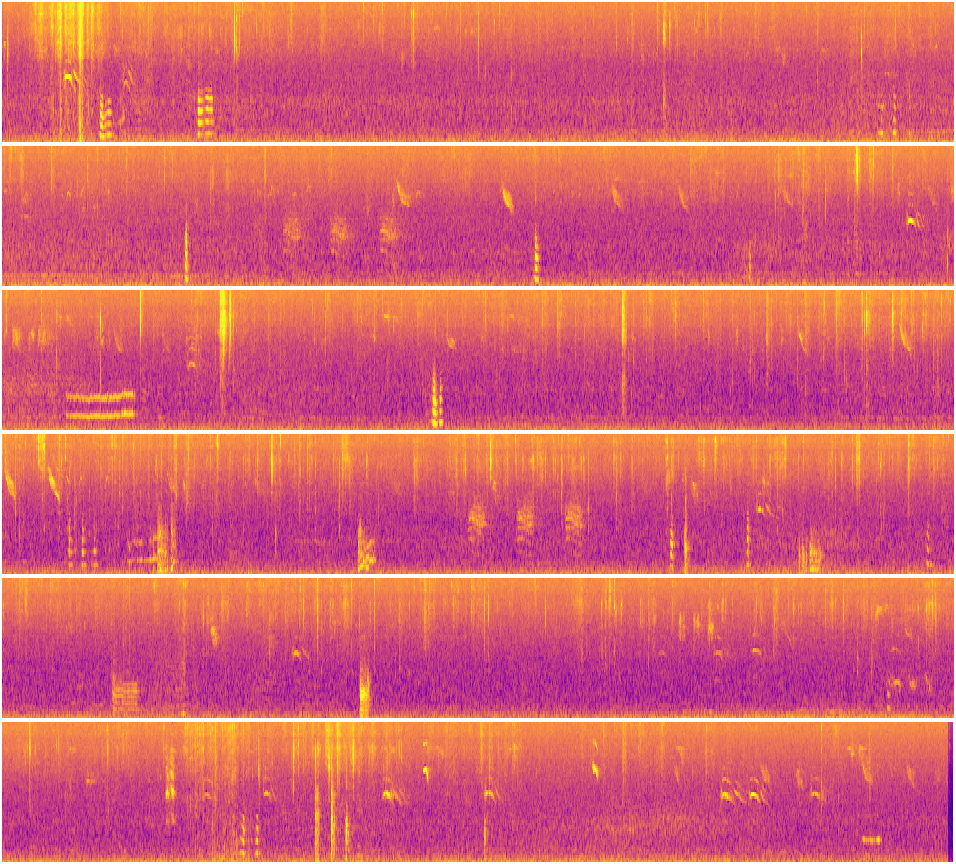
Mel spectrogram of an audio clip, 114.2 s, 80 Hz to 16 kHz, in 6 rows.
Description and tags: chickens outside
Well, I wanted to do add a sound to my recording of a chicken in a barn. I put the mic (Zoom H2 - 4CH-around) outside on the ground and threw some corn around it, so that the chickens will walk around it and hopefully make some noise.
The chickens are very chilled, so there are just clucking smoothly and you can hear them walking around. Further there some flies flying close to the mic, some birds and stuff ... :-)
clucking, outdoor, cackle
